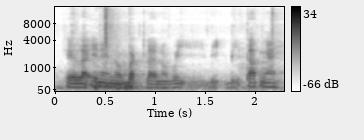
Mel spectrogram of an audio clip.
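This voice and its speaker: Male repair presenter, casual and demonstrative, medium pitch, slightly noisy indoor recording. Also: fairly even intonation, quick pace. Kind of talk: casual hands-on repair explanation. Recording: background noise, room ambience.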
